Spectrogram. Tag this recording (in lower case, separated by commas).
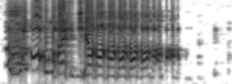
laughter, human voice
